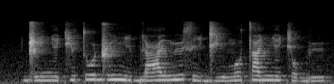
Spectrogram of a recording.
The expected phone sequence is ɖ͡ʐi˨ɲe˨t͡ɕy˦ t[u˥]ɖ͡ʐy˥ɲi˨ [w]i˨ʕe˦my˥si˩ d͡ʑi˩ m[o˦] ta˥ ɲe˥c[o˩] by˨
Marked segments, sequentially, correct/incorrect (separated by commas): correct, incorrect, incorrect, correct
